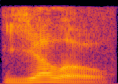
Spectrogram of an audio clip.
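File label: "yellow", English, us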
